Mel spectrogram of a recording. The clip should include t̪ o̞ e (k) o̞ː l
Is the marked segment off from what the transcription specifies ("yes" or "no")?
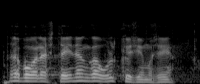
yes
